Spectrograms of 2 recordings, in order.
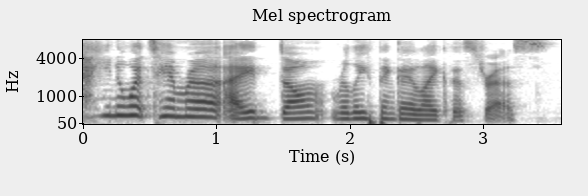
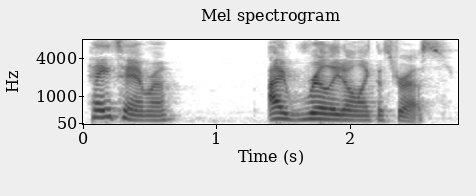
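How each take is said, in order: First: Harsh attitude. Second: Kind, even take on Hey, Tamra; nice version of the same words; gentle attitude. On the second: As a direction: say it kindly. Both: Shown as a demonstration. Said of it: "It's the same words. It's different attitude".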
